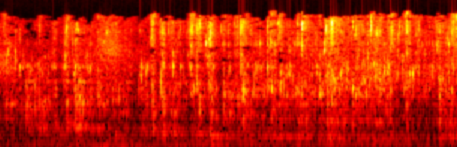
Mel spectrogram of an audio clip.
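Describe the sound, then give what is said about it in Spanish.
Water pours steadily from the tap of a MAVE water purifier for a few seconds, a continuous splashing gurgle with bubbly highs and no voices. “Oigan, conoce los nuevos purificadores de agua MAVE.”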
